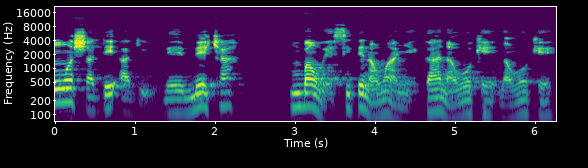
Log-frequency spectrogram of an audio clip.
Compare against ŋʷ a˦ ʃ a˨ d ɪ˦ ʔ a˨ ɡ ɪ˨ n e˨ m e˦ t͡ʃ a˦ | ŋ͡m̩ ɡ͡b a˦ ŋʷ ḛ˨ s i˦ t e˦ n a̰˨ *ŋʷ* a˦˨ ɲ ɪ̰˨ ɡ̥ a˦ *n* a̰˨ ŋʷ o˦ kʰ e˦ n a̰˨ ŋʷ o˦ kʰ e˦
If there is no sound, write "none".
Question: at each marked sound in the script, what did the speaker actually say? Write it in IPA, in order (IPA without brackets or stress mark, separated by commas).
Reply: ŋʷ, n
